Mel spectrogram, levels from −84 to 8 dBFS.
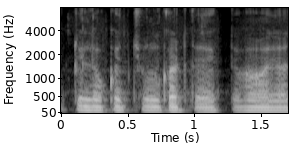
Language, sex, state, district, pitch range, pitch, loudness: Bengali, male, West Bengal, Paschim Medinipur, 90-100 Hz, 95 Hz, -20 LUFS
